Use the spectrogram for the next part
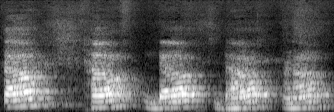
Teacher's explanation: जब हम इनको बोलेंगे तो जीभ का अगला हिस्सा वो पीछे को मुड़ेगा और तब इनकी आवाज बाहर आएगी। तो जहाँ जीभ मुड़ती हो जिस वर्ग में वो क्या हुआ, मूर्धन्य।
